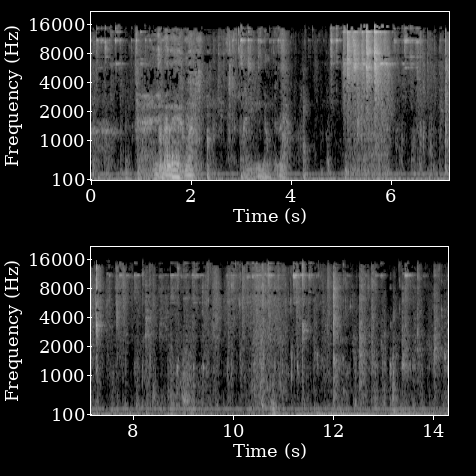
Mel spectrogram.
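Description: Two people chew food noisily up close.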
